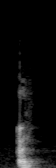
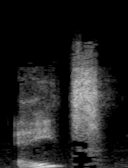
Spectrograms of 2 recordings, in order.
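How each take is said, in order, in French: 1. La syllabe a une voyelle courte et réduite. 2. La syllabe a une voyelle pleine, comme dans eight. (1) "mais at" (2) "On ne prononcera pas donc A T E, eight"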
